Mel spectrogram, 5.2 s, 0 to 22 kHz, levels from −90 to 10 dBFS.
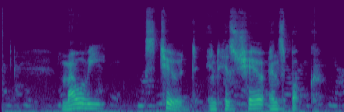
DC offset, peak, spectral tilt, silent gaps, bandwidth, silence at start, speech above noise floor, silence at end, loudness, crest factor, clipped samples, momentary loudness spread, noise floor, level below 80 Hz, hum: under 0.1%; -16 dBFS; -5 dB/octave; none; 16 kHz; 0.05 s; 20 dB; 0.1 s; -33 LUFS; 18 dB; under 0.1%; 18 LU; -54 dBFS; -56 dBFS; none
